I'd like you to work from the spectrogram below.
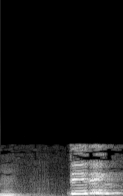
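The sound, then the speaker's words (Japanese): After a brief low murmur, a voice bursts into a short, bright sung fanfare, mimicking the jingle played when a quiz question is posed, to introduce a segment on board game rulebooks: loud and lasting about half a second. “これクイズ出す時の音ですね。”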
